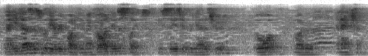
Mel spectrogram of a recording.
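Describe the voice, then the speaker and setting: A man's voice: medium pitch, animated, fast, a crowd in the background. Earnest male church speaker, chatty sermon delivery; distant, dull, echoey recording. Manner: earnest, conversational, many fillers. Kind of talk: evangelistic church talk. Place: church hall. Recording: roomy, distant, dull with noise.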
